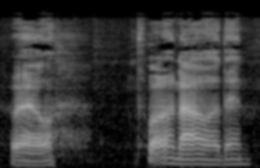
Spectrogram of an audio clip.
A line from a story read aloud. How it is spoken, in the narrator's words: he murmured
